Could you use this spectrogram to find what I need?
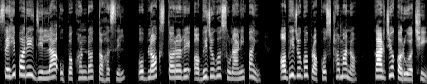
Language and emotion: Odia, neutral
